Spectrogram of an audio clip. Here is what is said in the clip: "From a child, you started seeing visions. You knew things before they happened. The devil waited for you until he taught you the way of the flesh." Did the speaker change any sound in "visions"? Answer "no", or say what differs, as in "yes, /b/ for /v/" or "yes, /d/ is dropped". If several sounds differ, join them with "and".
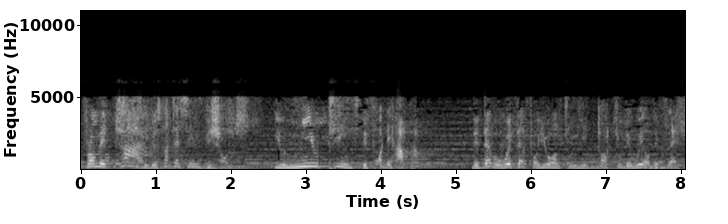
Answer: yes, /ʃ/ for /ʒ/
